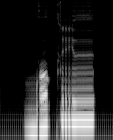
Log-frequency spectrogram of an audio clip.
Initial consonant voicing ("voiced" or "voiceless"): voiced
